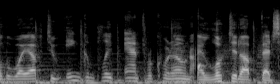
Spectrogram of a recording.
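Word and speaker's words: anthraquinone: chapter 3 all the way up to incomplete anthroquinone I looked it up that's how you pronounce it is chemistry we need to take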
